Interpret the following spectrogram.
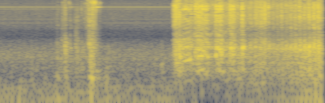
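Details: Bosch common-rail diesel on which the rail fuel-pressure sensor is being tested. The starter cranks briefly, the engine catches at once and settles into an even idle with normal injector clatter. The sensor reads correct values at idle.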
